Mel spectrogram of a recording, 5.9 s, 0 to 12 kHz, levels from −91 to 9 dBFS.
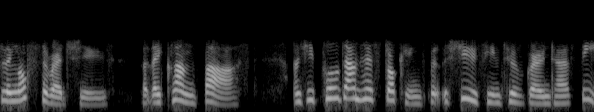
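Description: Throughout the speech, G.729 codec damage is plainly audible. The sound is rebuilt from a vocal tract filter, a pitch predictor and sparse pulses, which fits an 8 kbit/s G.729A stream. The result is rough and synthetic, confined to a 200 Hz to 3.5 kHz line band with nothing above 3.6 kHz.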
